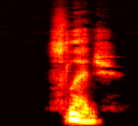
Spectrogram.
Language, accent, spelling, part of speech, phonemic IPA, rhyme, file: English, Australia, sledge, noun / verb, /slɛd͡ʒ/, -ɛdʒ, En-au-sledge.ogg
- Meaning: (noun) A sledgehammer; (verb) To hit with a sledgehammer; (noun) 1. A low sled drawn by animals, typically on snow, ice or grass 2. any type of sled or sleigh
